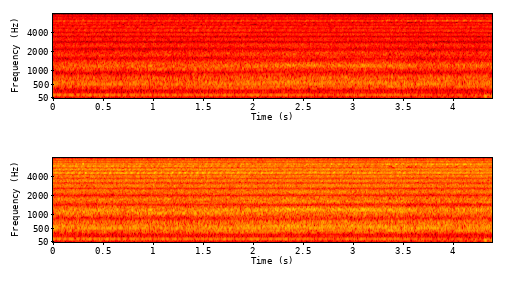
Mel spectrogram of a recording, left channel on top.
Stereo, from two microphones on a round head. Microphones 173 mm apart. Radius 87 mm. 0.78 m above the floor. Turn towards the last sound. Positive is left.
turn(degrees=-80)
